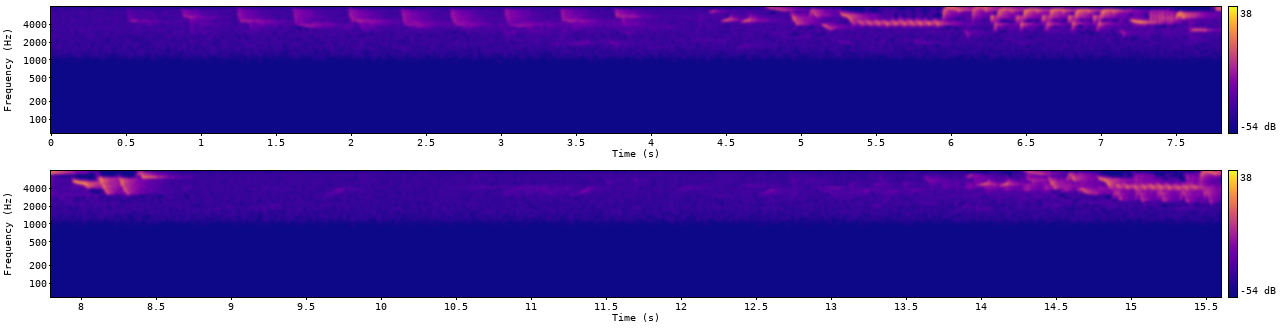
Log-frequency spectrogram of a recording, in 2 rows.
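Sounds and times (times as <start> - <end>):
Eurasian wren Troglodytes troglodytes singing: 0.5 - 8.7, 12.4 - 15.5.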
